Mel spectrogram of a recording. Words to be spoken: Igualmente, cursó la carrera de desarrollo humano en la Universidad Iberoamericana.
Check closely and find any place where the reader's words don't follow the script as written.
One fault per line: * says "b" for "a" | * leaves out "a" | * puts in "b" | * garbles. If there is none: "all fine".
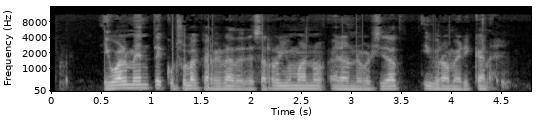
all fine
